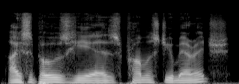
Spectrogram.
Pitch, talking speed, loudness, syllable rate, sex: 95 Hz, 175 wpm, -19 LUFS, 5.8 syllables/s, male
